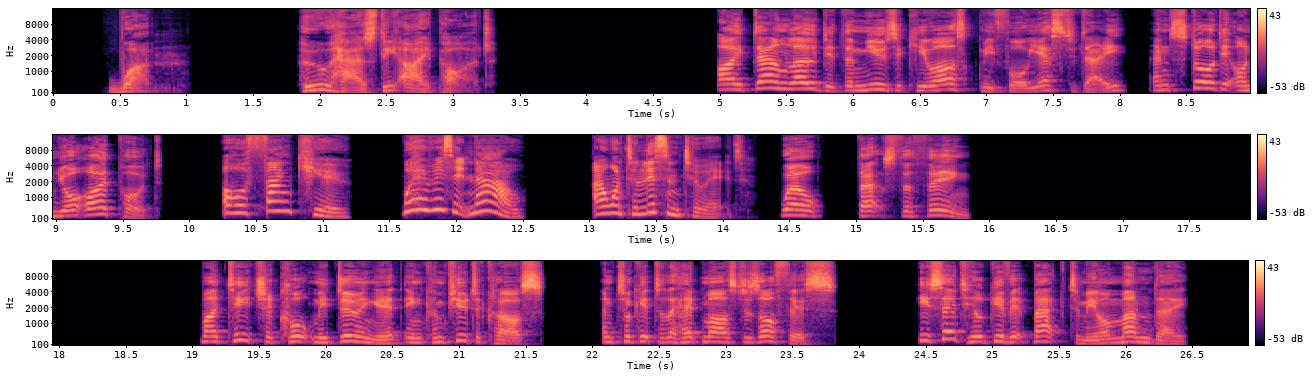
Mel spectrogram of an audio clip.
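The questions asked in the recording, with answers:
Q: Who has the iPod?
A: The headmaster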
